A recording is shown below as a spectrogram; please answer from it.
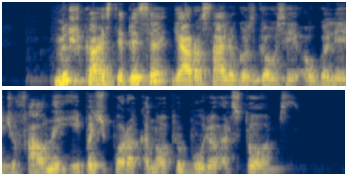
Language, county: Lithuanian, Alytus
